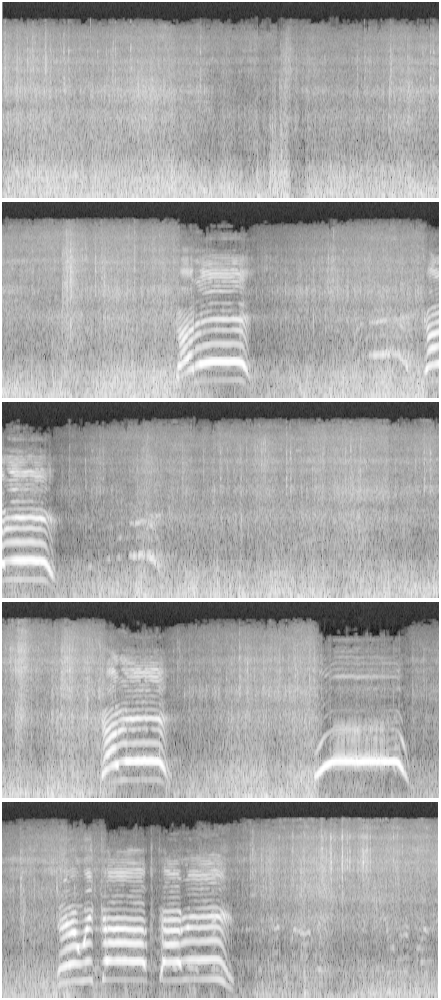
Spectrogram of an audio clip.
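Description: Bicycle tyres crunch and rattle over a gravel trail.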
